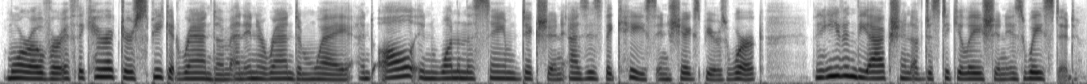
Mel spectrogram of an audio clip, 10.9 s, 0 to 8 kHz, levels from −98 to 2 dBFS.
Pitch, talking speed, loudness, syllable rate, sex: 215 Hz, 195 wpm, -16 LUFS, 5.2 syllables/s, female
